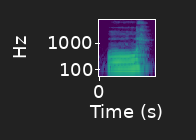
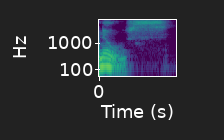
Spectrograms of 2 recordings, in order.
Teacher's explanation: Na is described as voiced alveolar nasal.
